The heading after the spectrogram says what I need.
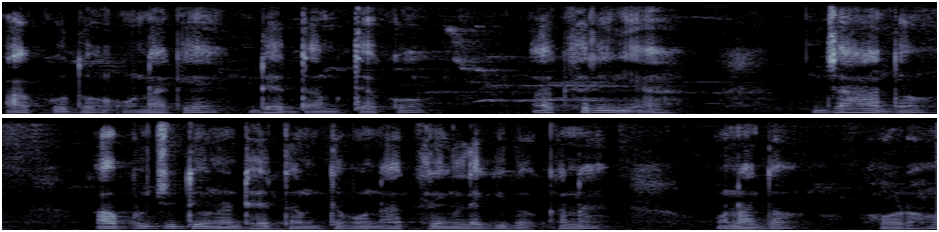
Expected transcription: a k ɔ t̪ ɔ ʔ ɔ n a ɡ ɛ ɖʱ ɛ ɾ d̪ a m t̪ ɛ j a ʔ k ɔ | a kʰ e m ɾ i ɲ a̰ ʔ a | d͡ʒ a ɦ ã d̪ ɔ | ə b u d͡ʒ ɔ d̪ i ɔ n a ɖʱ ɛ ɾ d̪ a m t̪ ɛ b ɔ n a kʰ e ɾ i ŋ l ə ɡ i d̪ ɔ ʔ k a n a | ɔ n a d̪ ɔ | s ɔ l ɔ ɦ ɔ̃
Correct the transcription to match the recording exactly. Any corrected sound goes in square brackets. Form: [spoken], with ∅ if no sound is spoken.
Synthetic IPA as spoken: a k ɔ [d̪] ɔ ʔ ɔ n a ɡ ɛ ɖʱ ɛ ɾ d̪ a m t̪ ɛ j a [∅] k ɔ | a kʰ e [∅] ɾ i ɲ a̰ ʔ a | d͡ʒ a ɦ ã d̪ ɔ | [a] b u d͡ʒ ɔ d̪ i ɔ n a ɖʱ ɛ ɾ d̪ a m t̪ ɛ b ɔ n a kʰ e ɾ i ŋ l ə ɡ i d̪ ɔ ʔ k a n a | ɔ n a d̪ ɔ | [h] ɔ [ɽ] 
